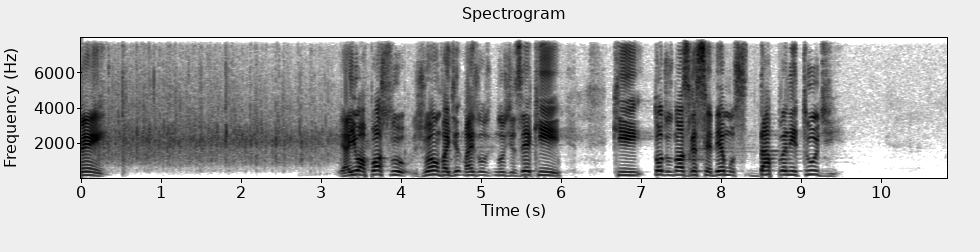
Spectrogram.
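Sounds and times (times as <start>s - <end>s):
speech: 0.0s - 0.4s, 3.2s - 9.5s
audience applauding: 0.0s - 4.1s.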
